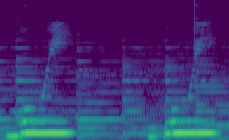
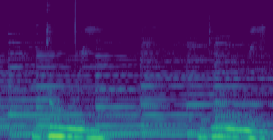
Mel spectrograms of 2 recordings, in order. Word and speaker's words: Bùi: Together, we have Bùi, Bùi. Now adding the low falling tone, Bùi, Bùi.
